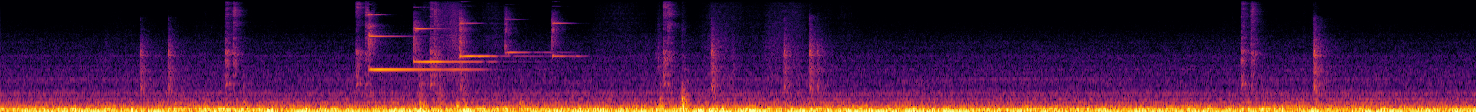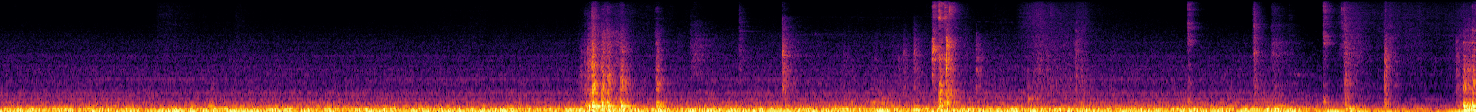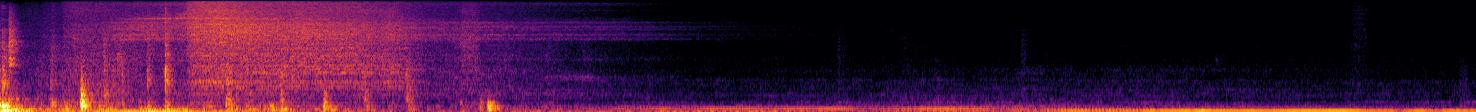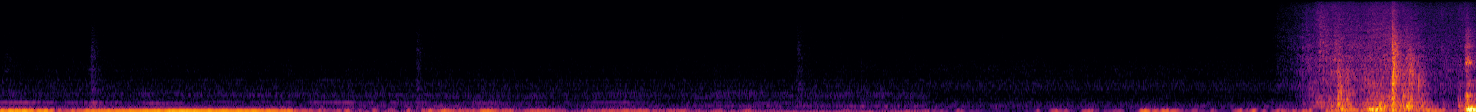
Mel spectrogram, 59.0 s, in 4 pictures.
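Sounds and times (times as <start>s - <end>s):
electric train rumble: 0.0s - 53.4s.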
